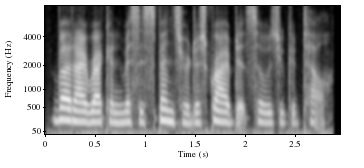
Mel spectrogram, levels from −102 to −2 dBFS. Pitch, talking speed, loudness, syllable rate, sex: 200 Hz, 225 wpm, -18 LUFS, 5.5 syllables/s, female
